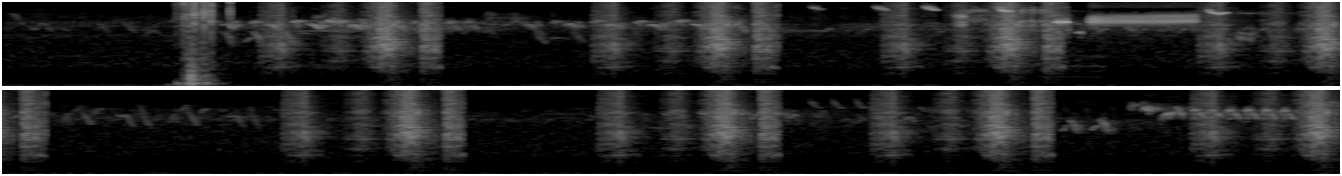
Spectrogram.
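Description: A trowel scrapes across a wall in short strokes.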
